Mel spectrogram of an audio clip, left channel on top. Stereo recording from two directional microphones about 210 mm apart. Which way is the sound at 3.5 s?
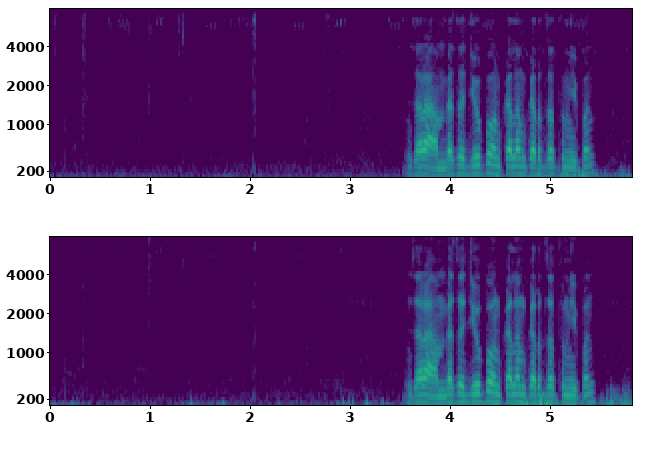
30° right (ahead or behind).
